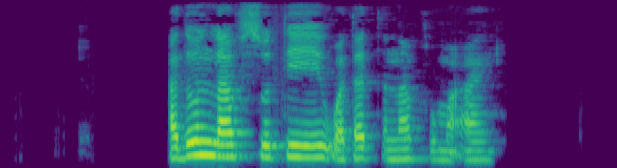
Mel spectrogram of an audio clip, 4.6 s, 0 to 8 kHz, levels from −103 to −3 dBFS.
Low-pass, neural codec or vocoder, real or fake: 7.2 kHz; none; real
